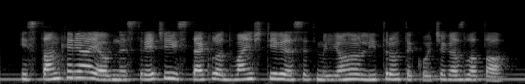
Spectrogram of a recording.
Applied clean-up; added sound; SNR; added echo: none; Brass instrument; 16 dB; none.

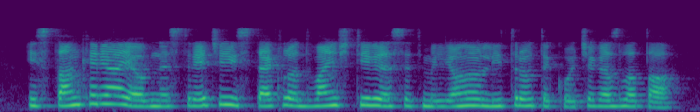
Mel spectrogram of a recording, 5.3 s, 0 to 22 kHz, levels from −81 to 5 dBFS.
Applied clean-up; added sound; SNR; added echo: none; none; none; none.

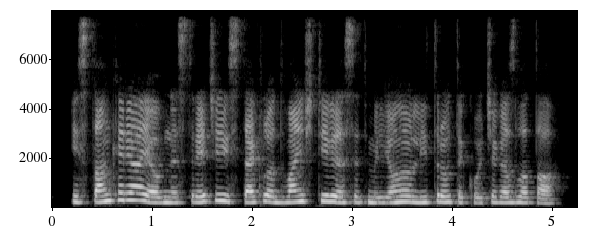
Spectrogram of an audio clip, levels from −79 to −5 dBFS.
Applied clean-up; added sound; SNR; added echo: neural mask model Resemble Enhance denoiser.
